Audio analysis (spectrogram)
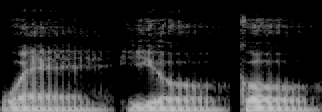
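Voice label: "weyoko", concatenated syllables; Affixing experiment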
